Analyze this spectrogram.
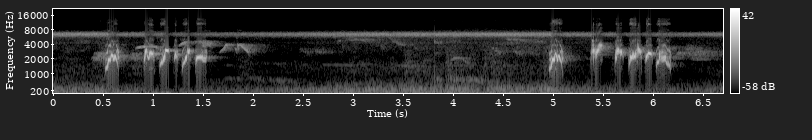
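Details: Red-whiskered bulbul giving competitive song for training other birds: two rapid bursts of five or six bright, warbled whistles about four seconds apart, with a constant thin high tone in the background.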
